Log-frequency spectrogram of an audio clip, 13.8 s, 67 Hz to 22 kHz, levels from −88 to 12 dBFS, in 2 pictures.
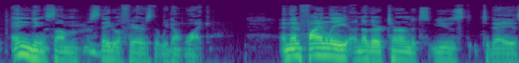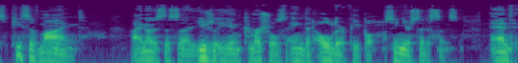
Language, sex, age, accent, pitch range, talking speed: English, male, 50-69, American, 85-110 Hz, 150 wpm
